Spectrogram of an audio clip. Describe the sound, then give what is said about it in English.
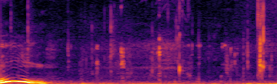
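Soft chewing of a chewy, taffy-like mango candy, with faint wet mouth clicks and smacks scattered through, after a short hummed vocal sound at the very start. “they're like taffy, so it's going to be a minute before we can talk”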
